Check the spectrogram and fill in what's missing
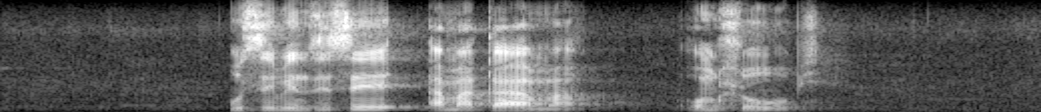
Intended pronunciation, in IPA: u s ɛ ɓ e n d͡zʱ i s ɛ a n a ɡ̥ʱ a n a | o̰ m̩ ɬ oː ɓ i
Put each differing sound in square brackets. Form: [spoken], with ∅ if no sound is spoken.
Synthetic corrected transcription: u s ɛ ɓ e n d͡zʱ i s ɛ a [m] a ɡ̥ʱ a [m] a | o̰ m̩ ɬ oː ɓ i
